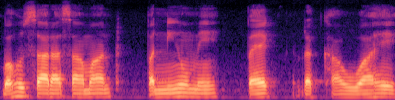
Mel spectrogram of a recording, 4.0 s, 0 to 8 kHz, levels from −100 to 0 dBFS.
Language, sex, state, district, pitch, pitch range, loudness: Hindi, male, Uttar Pradesh, Lalitpur, 105 Hz, 100-110 Hz, -17 LUFS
